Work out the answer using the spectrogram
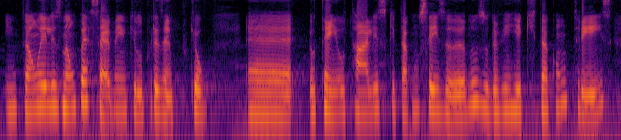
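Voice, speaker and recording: A woman co-hosting a radio talk, speaking in a relaxed, conversational way and drawing on examples from her own family. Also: medium pitch, moderate pace, long reverb tail, faint music behind. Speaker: radio co-host and mother.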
